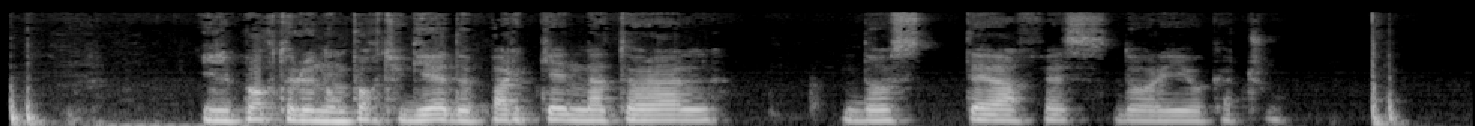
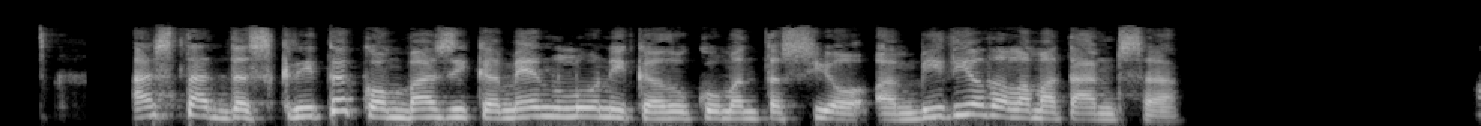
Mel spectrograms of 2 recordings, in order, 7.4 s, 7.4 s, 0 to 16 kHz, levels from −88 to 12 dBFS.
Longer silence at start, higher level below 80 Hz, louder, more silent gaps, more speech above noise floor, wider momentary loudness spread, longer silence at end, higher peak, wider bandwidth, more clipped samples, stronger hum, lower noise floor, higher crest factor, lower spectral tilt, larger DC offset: second, 0.05 s vs 0.65 s; first, -40 dBFS vs -60 dBFS; about the same, -15 LUFS vs -16 LUFS; neither; second, 40 dB vs over 74 dB; first, 15 LU vs 4 LU; second, 0.4 s vs 1.55 s; about the same, 0 dBFS vs -2 dBFS; first, 11.5 kHz vs 8 kHz; neither; neither; second, -54 dBFS vs under -90 dBFS; about the same, 16 dB vs 16 dB; first, -7.5 dB/octave vs -4.5 dB/octave; neither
